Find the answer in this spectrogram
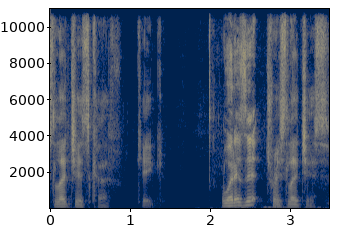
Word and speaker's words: tres leches: cake what is it tres leches that's what sergio had that i couldn't pronounce choice lychees cake yeah remember when i said i couldn't pronounce it it's spanish for three milk cakes yeah he uses he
